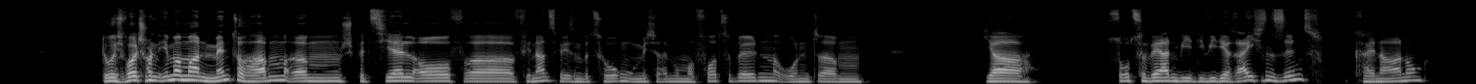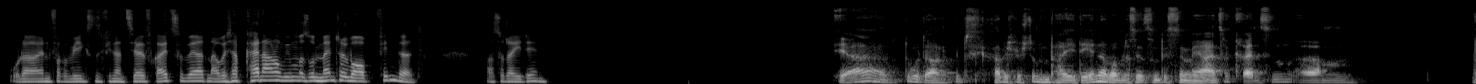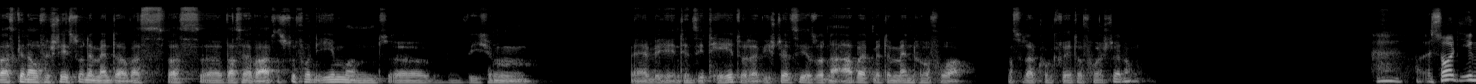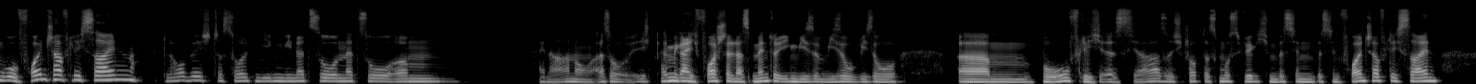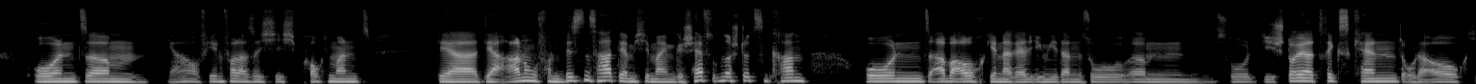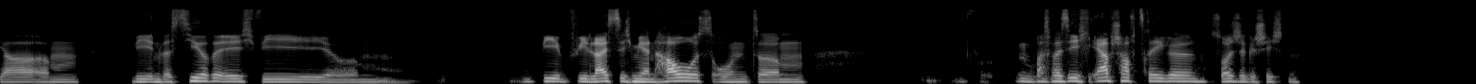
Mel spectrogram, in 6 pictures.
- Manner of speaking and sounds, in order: exhale
- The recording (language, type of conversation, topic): German, advice, Wie finde ich eine Mentorin oder einen Mentor und nutze ihre oder seine Unterstützung am besten?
